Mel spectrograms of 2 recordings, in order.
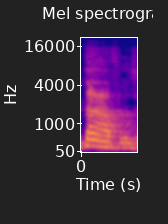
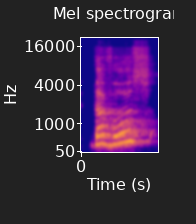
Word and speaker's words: Davos: Eu prefiro Davos, eu acho que é a pronúncia, que seria a pronúncia em português de Davos. Davos é como se fala em alemão, então é a mesma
